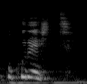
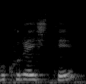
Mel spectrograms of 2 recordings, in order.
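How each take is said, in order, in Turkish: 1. Son i yalnızca yarım sesli telaffuz edilir. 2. Son i tam olarak telaffuz edilir. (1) "Yani bir orada i var da t'den sonra ama yok da gibi. Yarım ses çıkıyor" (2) "Biz böyle okuyoruz"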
